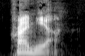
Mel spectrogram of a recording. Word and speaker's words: Crimea: Crimea. Did I say it wrong? Crimea? – Crimea. – Thank you. – As in Crimea River.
